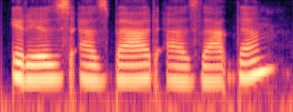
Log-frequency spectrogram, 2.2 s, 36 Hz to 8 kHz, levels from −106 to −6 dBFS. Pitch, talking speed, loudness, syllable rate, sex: 190 Hz, 190 wpm, -16 LUFS, 3.7 syllables/s, female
